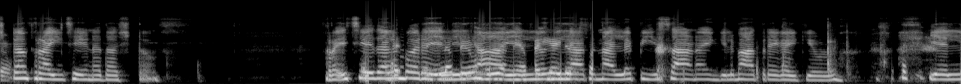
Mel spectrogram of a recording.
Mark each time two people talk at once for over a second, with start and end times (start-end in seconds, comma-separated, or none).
3.9-5.9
